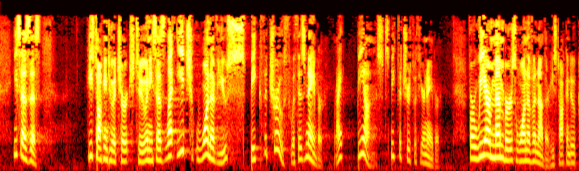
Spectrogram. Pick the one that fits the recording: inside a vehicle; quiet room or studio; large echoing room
large echoing room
